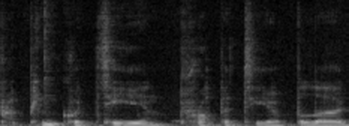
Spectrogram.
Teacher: So he gives you a long speech full of sort of rather sort of sinister details, and he quite a bit of hardness of sound there with propinquity and property of blood. You can hear the bitterness in those hard plosive P sounds as he explodes with his fury.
